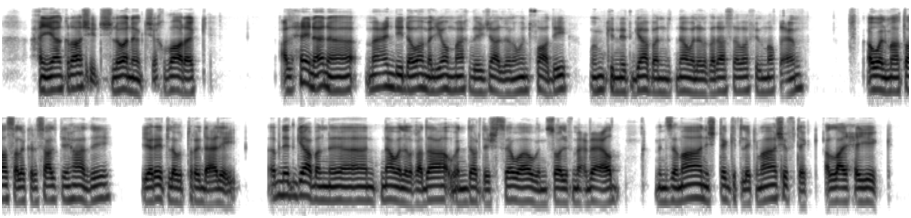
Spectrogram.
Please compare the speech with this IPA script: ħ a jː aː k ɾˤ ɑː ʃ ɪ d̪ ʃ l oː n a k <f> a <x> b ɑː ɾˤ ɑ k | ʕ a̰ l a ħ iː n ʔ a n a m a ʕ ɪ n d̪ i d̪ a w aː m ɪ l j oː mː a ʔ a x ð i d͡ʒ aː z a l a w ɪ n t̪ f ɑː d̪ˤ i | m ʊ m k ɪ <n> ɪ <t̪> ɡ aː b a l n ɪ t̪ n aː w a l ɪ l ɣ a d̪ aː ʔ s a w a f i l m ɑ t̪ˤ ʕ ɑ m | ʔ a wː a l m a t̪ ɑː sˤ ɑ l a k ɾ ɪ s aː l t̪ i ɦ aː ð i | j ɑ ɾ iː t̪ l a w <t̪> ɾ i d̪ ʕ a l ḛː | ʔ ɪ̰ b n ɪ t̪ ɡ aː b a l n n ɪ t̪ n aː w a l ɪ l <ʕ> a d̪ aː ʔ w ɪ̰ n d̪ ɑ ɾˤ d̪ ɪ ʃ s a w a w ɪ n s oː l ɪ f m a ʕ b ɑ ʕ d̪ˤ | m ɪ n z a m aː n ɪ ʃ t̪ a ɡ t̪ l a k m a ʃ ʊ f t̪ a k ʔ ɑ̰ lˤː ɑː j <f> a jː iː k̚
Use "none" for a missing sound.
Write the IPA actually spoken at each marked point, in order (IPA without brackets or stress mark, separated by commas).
ʃ, x, nː, t̪, t̪, ɣ, ħ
